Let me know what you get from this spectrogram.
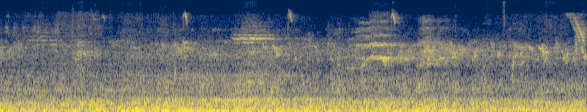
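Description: A few short, faint bird chirps over a steady low outdoor background noise.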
